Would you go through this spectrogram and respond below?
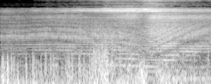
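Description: An FPV flying wing model plane drones steadily with a whirring propeller buzz, a continuous, fairly loud engine tone that swells slightly as it passes, with no voices.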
